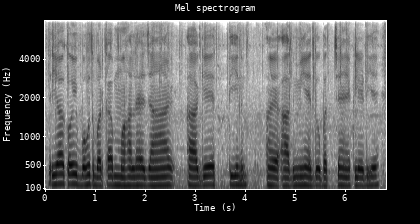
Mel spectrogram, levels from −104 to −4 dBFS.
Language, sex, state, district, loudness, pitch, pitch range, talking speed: Hindi, male, Chandigarh, Chandigarh, -15 LUFS, 150 Hz, 145-155 Hz, 160 wpm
